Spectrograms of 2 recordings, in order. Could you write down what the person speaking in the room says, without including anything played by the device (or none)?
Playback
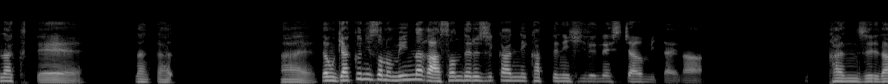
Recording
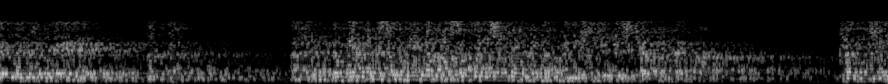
none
